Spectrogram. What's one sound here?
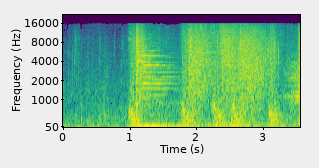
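A blade slashes through the air with a heavy whoosh.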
